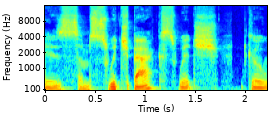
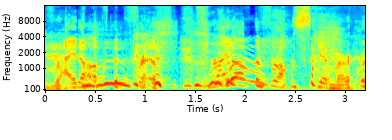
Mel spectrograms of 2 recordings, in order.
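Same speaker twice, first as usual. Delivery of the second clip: high-pitched laughing through words; 4 dB louder than usual. Real, not acted. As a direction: laugh while getting the words out. GM laughing at joke.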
